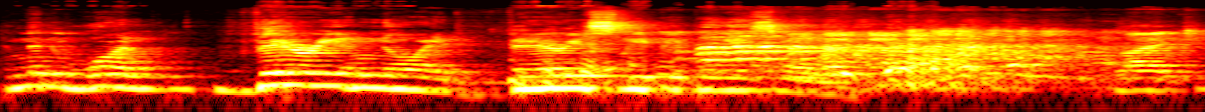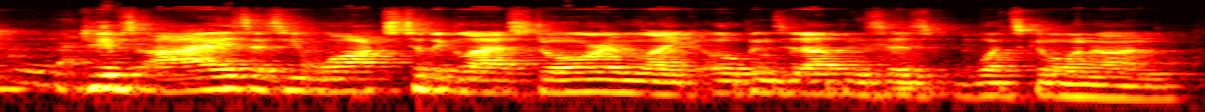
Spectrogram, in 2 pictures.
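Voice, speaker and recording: A man's voice: a little high, fairly even intonation, takes it slowly, a bit bright. A man telling a personal story live on stage, talking in a loose conversational way full of restarts and "like.". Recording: very echoey room, distant mic, faint hiss.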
